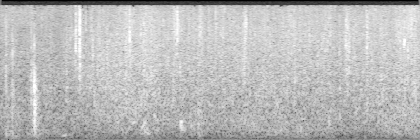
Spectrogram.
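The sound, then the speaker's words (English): A rowing boat moving on water as it goes out fishing at night, with soft splashes and a few brief knocks over a steady, fairly quiet wash of water and air; no one speaks. “So they went out in a boat, but all that night they did not catch a thing.”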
